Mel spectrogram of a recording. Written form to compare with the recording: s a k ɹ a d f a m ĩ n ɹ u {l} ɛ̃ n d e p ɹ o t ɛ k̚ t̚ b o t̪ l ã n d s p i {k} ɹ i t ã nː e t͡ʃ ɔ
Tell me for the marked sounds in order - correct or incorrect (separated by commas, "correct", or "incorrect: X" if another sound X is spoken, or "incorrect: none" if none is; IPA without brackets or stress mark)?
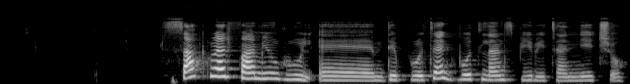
correct, incorrect: none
